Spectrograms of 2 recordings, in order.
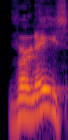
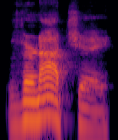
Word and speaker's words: Vernace: want to discuss their pronunciation of Bobby glass's last name veres vernes is Americanized if you go to Sicily the pronunciation is verace now I do want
